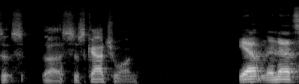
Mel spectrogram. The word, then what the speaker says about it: Saskatchewan: I mean, they always hit the wrong syllable. Mhm. Most of them, it's Saskatchewan, and it's like no, it's Saskatchewan. I would, yeah, I pronounce it Saskatchewan.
